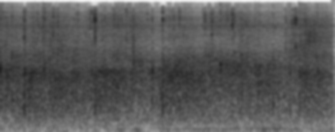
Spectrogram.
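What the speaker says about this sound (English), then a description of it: "Give her a round of applause, because she can drive on both hands." Audience applause at a talk on trauma and transformation, a steady wash of many hands clapping that fills the whole short moment at moderate loudness.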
